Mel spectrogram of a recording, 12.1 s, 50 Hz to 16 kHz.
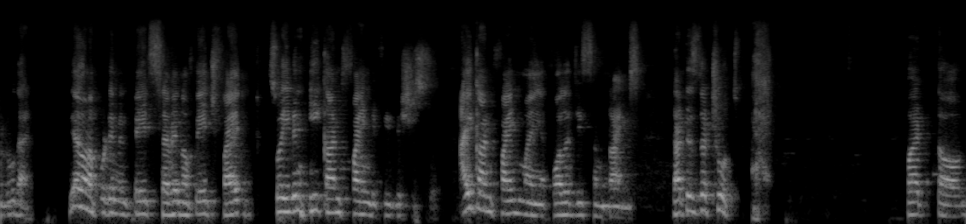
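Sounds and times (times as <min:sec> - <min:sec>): man speaking: 0:00.0 - 0:09.8, 0:11.3 - 0:12.0.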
